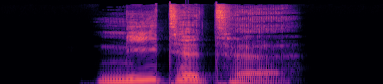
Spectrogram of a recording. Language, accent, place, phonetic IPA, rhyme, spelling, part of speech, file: German, Germany, Berlin, [ˈniːtətə], -iːtətə, nietete, verb, De-nietete.ogg
- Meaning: inflection of nieten: 1. first/third-person singular preterite 2. first/third-person singular subjunctive II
